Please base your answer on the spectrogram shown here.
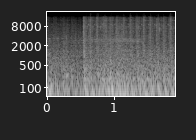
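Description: Rapid automatic gunfire bursts in the sci-fi shooter Starship Troopers: Extermination, a dense continuous volley that kicks in abruptly and stays loud and near.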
